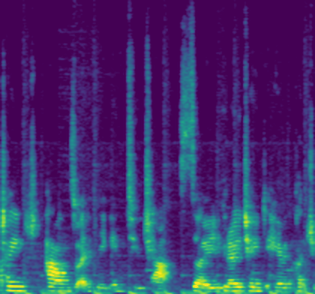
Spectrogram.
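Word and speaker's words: kyat: it was it's called chat myanmar chat i thought it was kayak because it's spelled k-y-a-t-t so i've been pronouncing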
